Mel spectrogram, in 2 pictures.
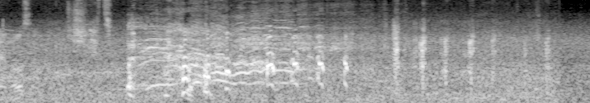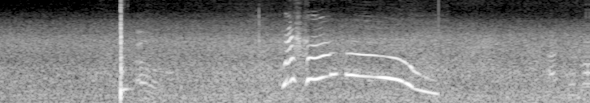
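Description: A young woman shrieks and laughs with excitement.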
